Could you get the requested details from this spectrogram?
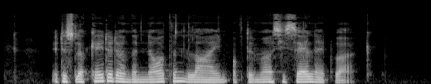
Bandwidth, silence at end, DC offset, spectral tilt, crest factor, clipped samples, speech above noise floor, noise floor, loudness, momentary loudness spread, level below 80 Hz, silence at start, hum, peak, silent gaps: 11.5 kHz; 0.8 s; under 0.1%; -5.5 dB/octave; 16 dB; under 0.1%; 45 dB; -61 dBFS; -17 LUFS; 8 LU; -46 dBFS; 0.5 s; none; -2 dBFS; none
